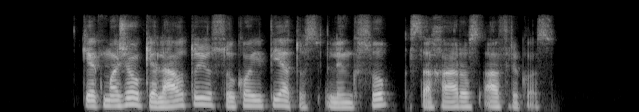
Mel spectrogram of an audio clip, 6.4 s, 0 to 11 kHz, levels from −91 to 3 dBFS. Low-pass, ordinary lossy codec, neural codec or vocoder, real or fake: 7.2 kHz; MP3, 96 kbps; none; real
